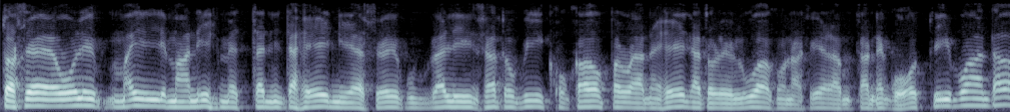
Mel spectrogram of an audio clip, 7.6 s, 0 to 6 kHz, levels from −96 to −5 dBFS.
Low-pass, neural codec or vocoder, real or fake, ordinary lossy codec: 5.4 kHz; codec, 16 kHz, 16 kbps, FunCodec, trained on LibriTTS, 50 frames a second; fake; none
